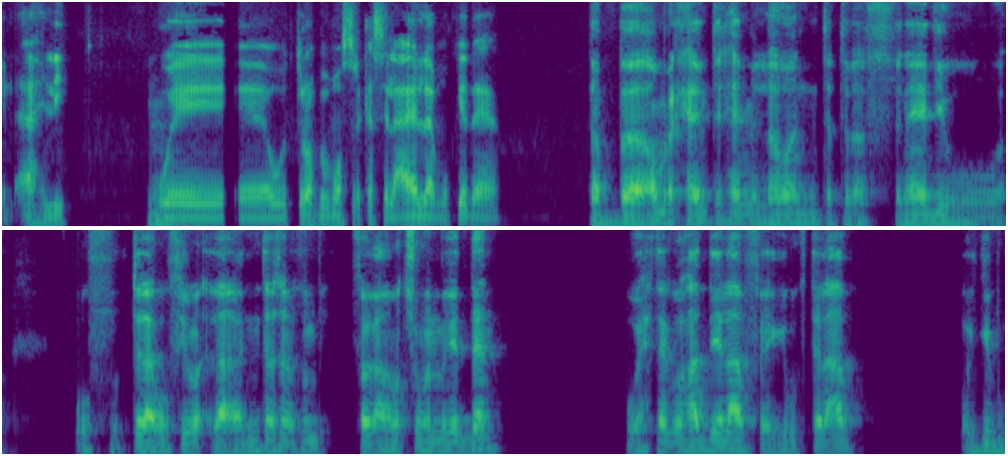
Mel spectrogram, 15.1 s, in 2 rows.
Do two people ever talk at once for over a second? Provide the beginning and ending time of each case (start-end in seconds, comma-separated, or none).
none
